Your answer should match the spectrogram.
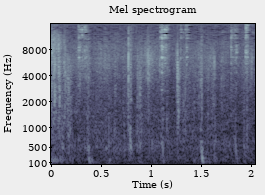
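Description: Horses' hooves clip-clop as riders pass through a village: a faint, quick, irregular run of many hoof strikes.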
